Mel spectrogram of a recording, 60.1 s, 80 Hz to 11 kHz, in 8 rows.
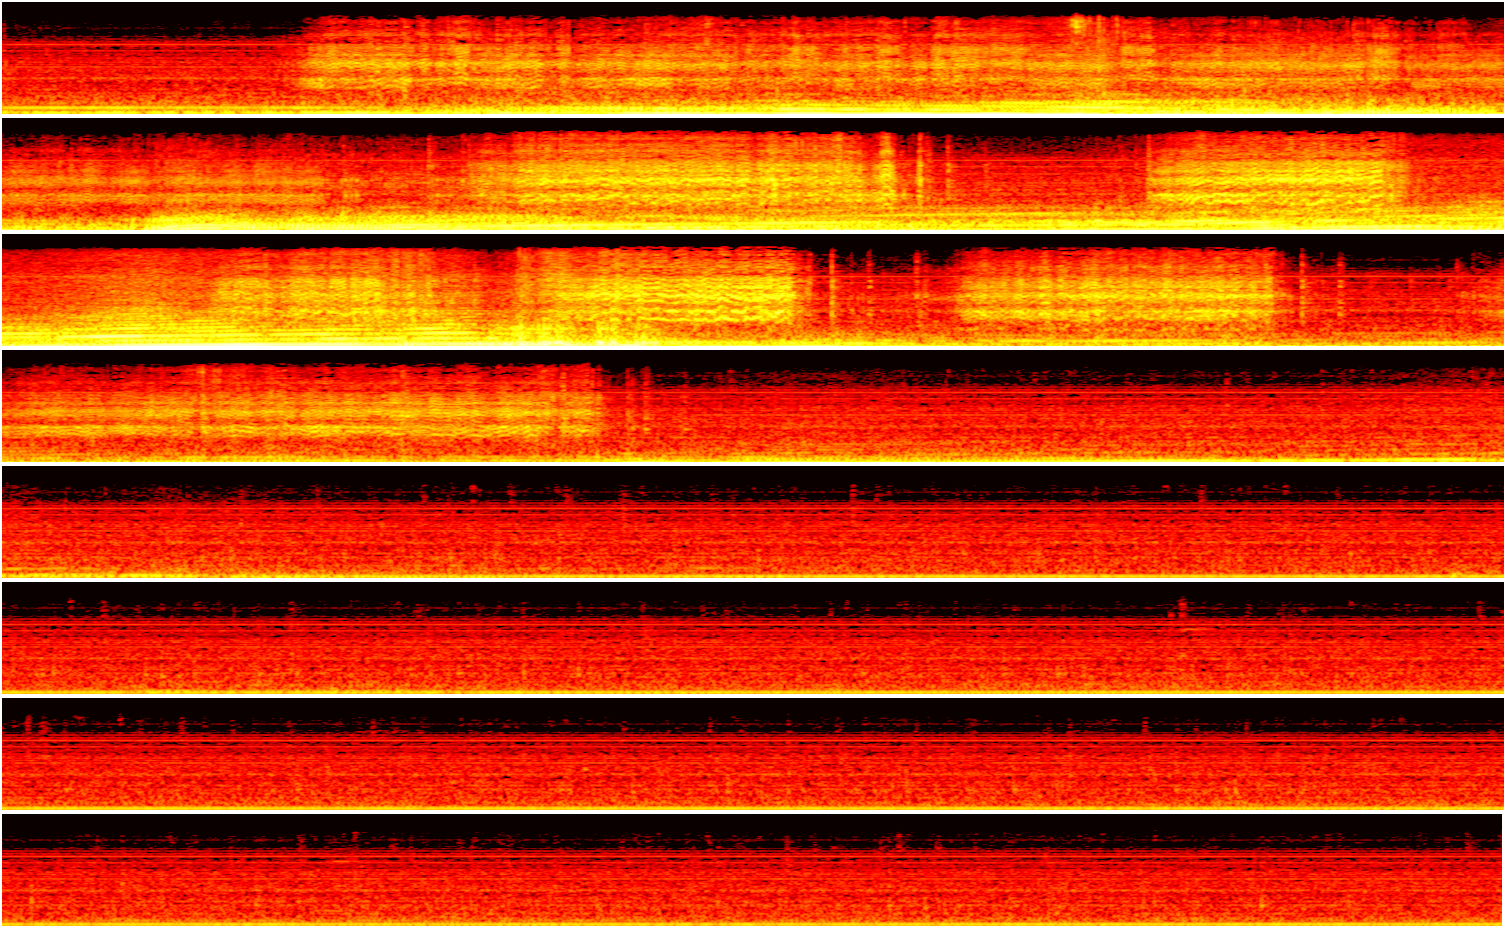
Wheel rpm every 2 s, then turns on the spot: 10, 50, 40, 30, 20, 80, 30, 20, 40, 50, 50, 30, 40, 0, 0, 0, 0, 0, 0, 0, 0, 0, 0, 0, 0, 0, 0, 0, 0, 0.
14-16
